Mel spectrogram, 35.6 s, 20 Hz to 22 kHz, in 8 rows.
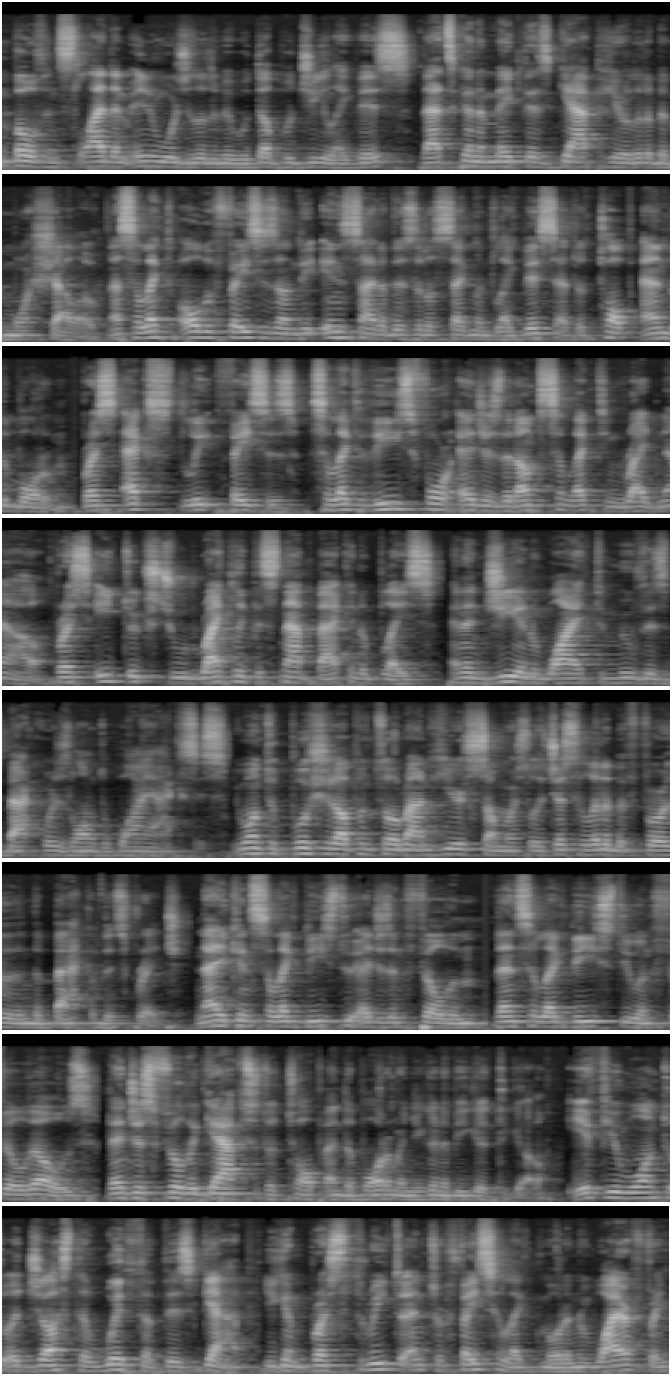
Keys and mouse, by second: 2.7 click, 3.1 middle click, 3.2 click, 3.2 right click, 5.1 click, 5.4 super+click, 6.3 shift+click, 6.6 shift+click, 9.0 shift+click, 9.5 x, 10.7 shift+click, 10.9 2, 12.0 shift+click, 13.7 e, 14.9 middle click, 15.2 z, 15.4 middle click, 16.3 g, 16.5 y, 18.6 click, 18.9 middle click, 19.3 g, 19.5 y, 21.3 click, 22.6 middle click, 23.0 shift+click, 23.4 middle click, 23.5 2, 23.8 shift+z, 24.1 shift+click, 24.4 f, 24.8 shift+middle click, 25.1 middle click, 25.9 shift+click, 26.8 shift+click, 27.2 f, 27.3 a, 27.5 click, 27.7 shift+click, 28.0 f, 28.3 click, 28.6 shift+click, 29.2 right click, 29.2 f, 29.5 right click, 29.7 shift+right click, 30.2 f, 30.3 middle click, 30.4 z, 34.2 z, 34.5 middle click, 35.1 b.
